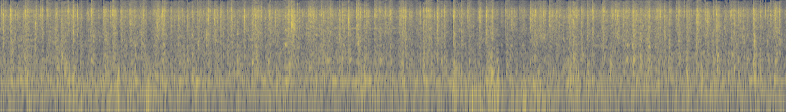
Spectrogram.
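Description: A rapid, irregular patter of many small knocks, landed tuna beating their tails against the boat's deck and bin, over the fishing boat's engine running steadily and sea water rushing past the hull.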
